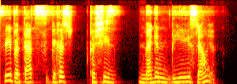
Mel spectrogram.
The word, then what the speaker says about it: Megan Thee Stallion: Oh, there's an extra E. It's the. – I know it's spelled V, but I feel like I've heard it pronounced the. – That's how Megan goes by.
